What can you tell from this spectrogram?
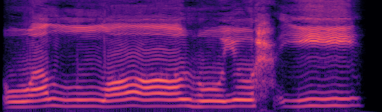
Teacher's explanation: Baik, kalimah Allah lafzul jalalah kita baca taghliz, tebal, sebab sebelumnya tebal kan, sebelumnya tebal, sebab sebelumnya baris atas, sebab sebelumnya terdapat huruf berbaris atas. Wallahu, cuma waw jangan tebal. Tebal pada lam je. Wa tu steady je.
